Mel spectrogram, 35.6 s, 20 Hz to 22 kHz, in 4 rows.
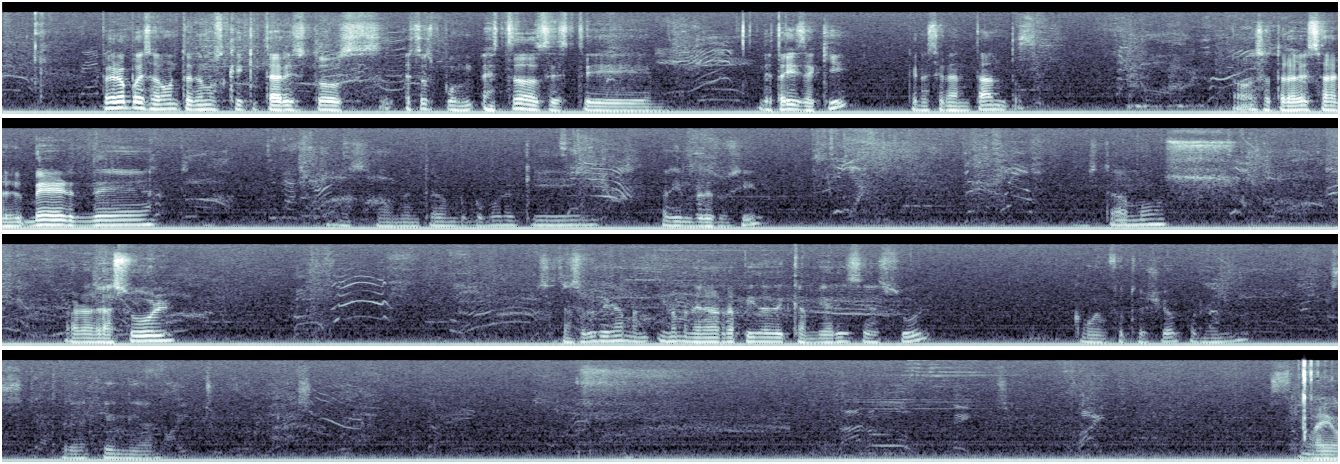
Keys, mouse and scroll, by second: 10.9 click, 11.5 click, 12.0 click, 12.7 click, 13.2 click, 14.4 click, 14.9 click, 15.4 click, 15.9 click, 20.3 click, 20.9 click, 21.4 click, 22.0 click, 22.5 click, 23.0 click, 23.6 click, 24.1 click, 24.6 click, 26.1 click, 26.6 click, 27.3 click, 27.8 click, 31.7-32.2 scroll down 2, 32.4 middle click, 33.6 middle click, 34.0 middle click, 34.4 middle click, 34.8 middle click.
